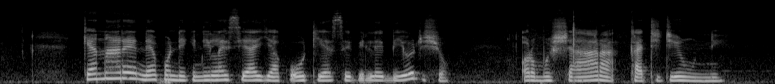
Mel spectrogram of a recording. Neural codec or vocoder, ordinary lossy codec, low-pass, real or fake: vocoder, 48 kHz, 128 mel bands, Vocos; none; 14.4 kHz; fake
